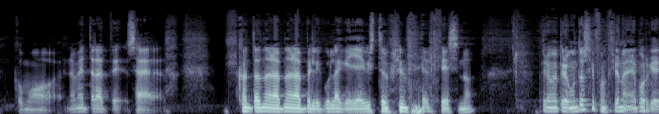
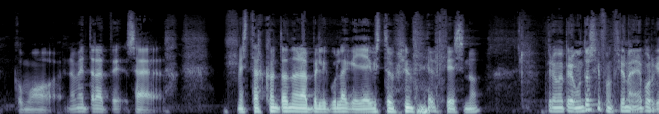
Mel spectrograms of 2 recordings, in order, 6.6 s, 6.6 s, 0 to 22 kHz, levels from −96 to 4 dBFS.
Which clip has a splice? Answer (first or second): first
